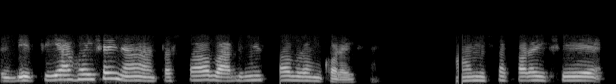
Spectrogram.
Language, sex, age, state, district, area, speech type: Maithili, female, 60+, Bihar, Sitamarhi, rural, conversation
